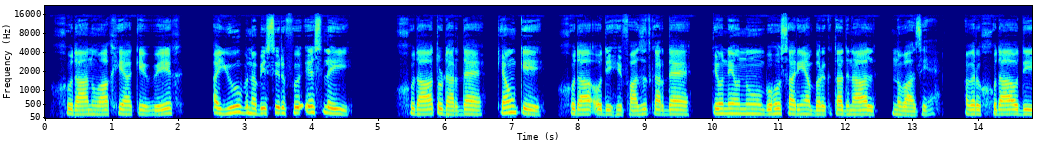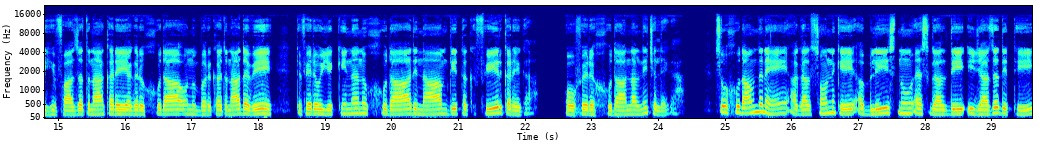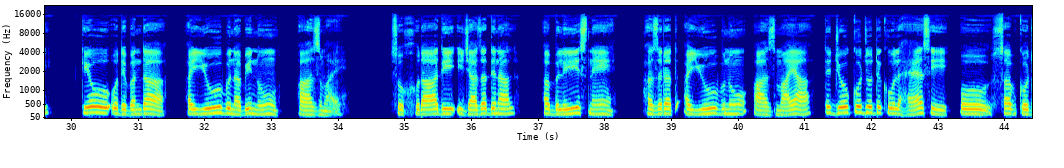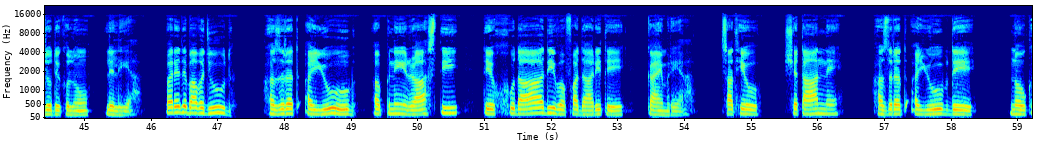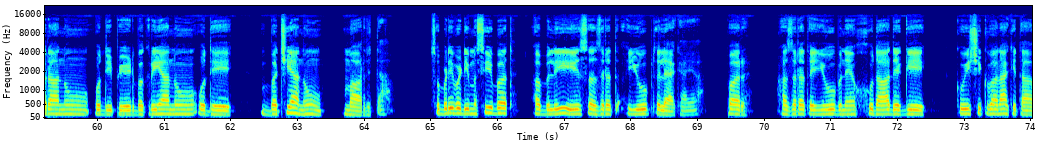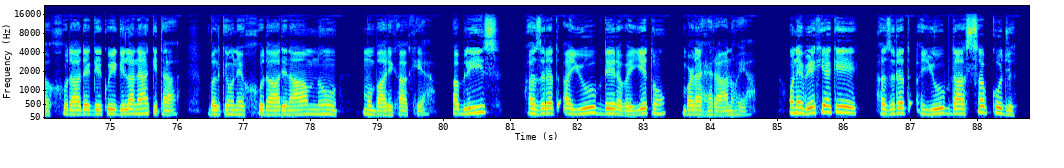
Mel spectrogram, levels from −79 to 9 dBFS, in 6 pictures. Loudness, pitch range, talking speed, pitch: -22 LUFS, 150-175 Hz, 130 wpm, 160 Hz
